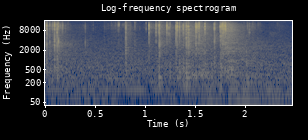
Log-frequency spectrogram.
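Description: Hook-and-loop (Velcro) Jumpman patch being peeled off the tongue of an Air Jordan 4 Undefeated sneaker: a crackly, rasping rip starting about a second in and lasting most of a second.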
